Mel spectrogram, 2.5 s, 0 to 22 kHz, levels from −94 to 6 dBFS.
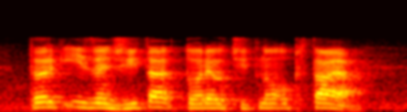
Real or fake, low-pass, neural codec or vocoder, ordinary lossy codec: real; 5.4 kHz; none; none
